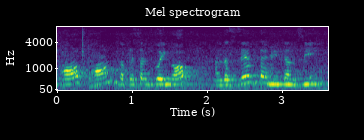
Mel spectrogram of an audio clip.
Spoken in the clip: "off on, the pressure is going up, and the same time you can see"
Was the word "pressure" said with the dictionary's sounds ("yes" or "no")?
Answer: no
